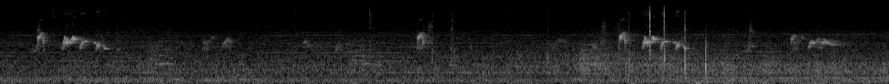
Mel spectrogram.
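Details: Red-whiskered bulbul, a lure bird singing during trapping on 8 December 2015. Short bright whistled phrases of quick down-slurred notes come in bursts near the start, middle and end, over steady low hiss.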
